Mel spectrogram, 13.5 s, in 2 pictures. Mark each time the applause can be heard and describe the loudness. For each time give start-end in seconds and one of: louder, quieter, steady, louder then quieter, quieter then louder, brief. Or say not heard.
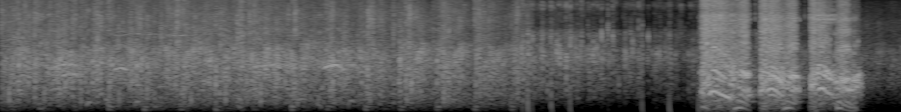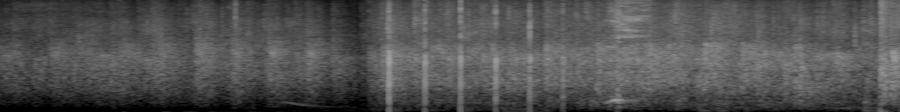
0.0-13.4 quieter then louder.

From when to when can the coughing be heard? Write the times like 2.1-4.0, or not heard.
0.2-2.7, 5.2-6.5, 10.5-11.7.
